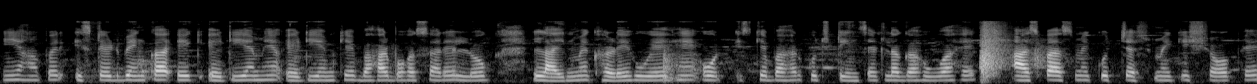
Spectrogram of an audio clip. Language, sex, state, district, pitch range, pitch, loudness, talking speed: Hindi, female, Punjab, Kapurthala, 190-205 Hz, 195 Hz, -21 LUFS, 165 wpm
